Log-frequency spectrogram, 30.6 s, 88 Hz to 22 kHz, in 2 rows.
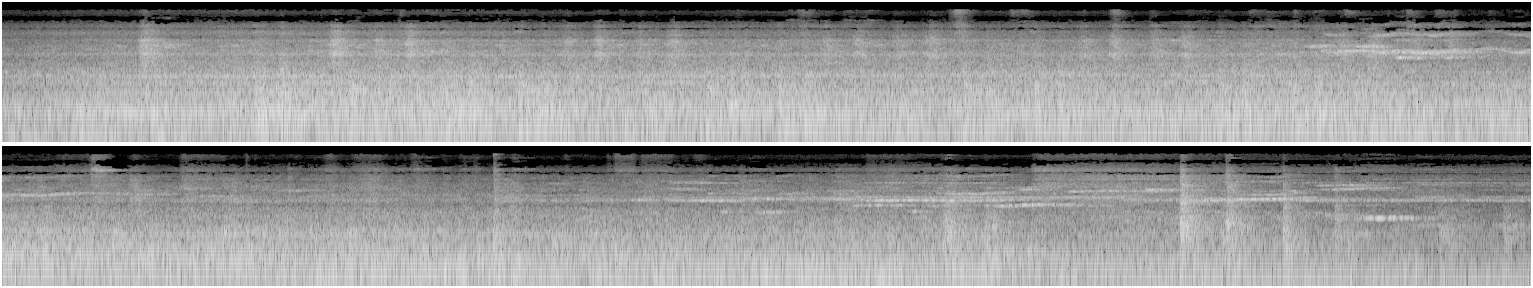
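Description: New York City Subway R160 trains running through the station: a steady rumble of steel wheels on rail, with repeated clicks as the wheels cross rail joints. High-pitched wheel squeal comes and goes through the second half as a train runs along the platform.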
